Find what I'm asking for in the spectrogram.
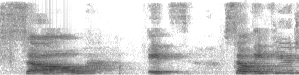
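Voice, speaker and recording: An animated tone with ordinary pitch variation comes through audible room echo and noticeable background noise. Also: woman. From Hungary. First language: Hungarian. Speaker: English teacher. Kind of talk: live online lesson.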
